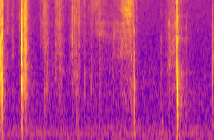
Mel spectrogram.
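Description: Tarot cards being shuffled by hand: a few brief, separate clicks of cards knocking together, with quiet between.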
